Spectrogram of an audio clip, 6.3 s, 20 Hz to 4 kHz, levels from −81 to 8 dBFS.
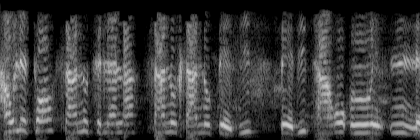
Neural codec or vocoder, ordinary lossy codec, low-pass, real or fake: vocoder, 44.1 kHz, 128 mel bands, Pupu-Vocoder; MP3, 24 kbps; 3.6 kHz; fake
